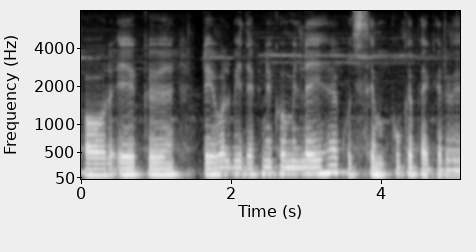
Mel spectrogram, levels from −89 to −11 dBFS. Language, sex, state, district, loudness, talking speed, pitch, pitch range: Hindi, male, Delhi, New Delhi, -17 LUFS, 180 wpm, 110 Hz, 105-115 Hz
